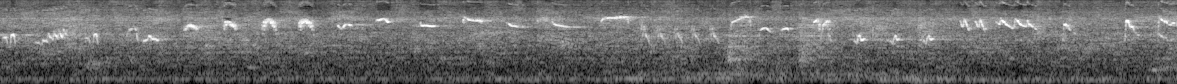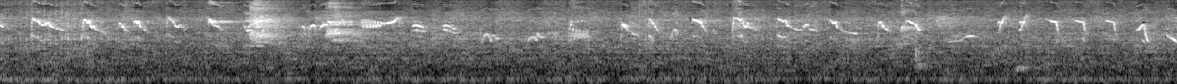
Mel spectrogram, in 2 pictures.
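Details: White-eye (pleci buxtoni) during mating: rapid high thin chirps and twittering notes in continuous busy bursts, over steady background hum and some faint voices.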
